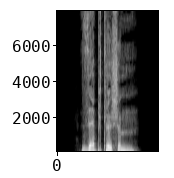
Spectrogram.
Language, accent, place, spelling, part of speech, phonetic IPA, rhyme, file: German, Germany, Berlin, septischem, adjective, [ˈzɛptɪʃm̩], -ɛptɪʃm̩, De-septischem.ogg
- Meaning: strong dative masculine/neuter singular of septisch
